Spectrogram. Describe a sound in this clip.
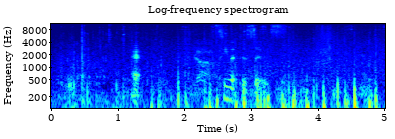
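A horse's hooves thud rhythmically on soft ground.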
